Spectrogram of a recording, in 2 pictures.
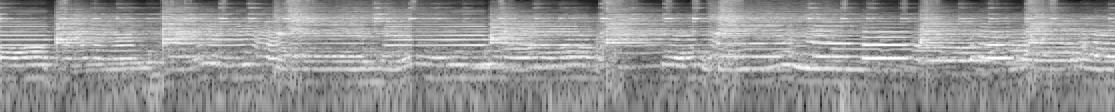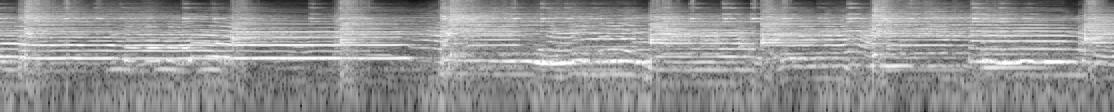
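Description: Traditional Chinese Taoist ritual music: a wavering melodic line over regular percussion strikes, about two a second, with jingling bells and cymbal-like clashes.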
